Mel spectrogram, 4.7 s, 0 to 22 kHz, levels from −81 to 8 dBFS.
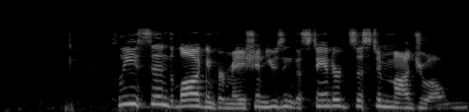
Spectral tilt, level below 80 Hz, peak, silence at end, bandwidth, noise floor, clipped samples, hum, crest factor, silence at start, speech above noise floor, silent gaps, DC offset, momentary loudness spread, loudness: -3 dB/octave; -72 dBFS; -16 dBFS; 0 s; 8.2 kHz; -75 dBFS; under 0.1%; none; 20 dB; 0.7 s; 39 dB; none; under 0.1%; 8 LU; -34 LUFS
